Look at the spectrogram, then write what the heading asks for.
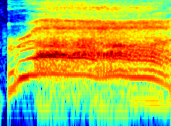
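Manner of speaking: a very high, very loud put-on roar; hammed-up war cry in his face; imitating a character's shout; mock battle roar. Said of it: "I'm surprised he didn't go".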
